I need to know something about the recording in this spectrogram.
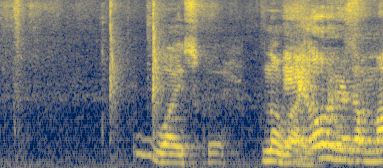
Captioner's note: voiceover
